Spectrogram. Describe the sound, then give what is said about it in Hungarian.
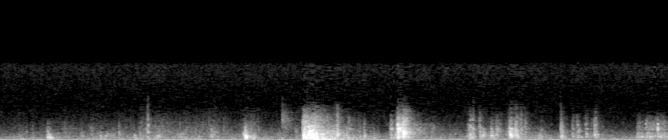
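A door swings shut with a solid thud as an inspector locks it, followed by a few sharp clicks and rattles like a lock being turned, then scattered small knocks. “Felügyelő úr, megkérhetném, hogy zárja rám az ajtót?”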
